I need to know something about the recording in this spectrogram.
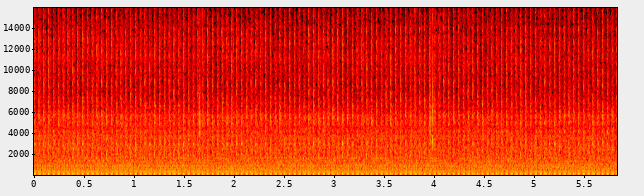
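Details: Murray 12.5 HP, 40-inch-cut riding mower that had stopped running, after a new carburetor and air filter: even, regular firing beat of about three to four pulses a second, no misses or stumbles; running healthy.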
